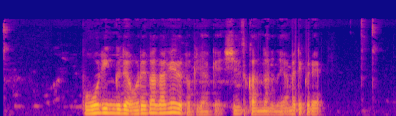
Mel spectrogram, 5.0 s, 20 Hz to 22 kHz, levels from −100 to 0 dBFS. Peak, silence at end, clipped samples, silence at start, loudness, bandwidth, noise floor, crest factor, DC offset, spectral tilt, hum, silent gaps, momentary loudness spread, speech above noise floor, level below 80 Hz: -4 dBFS; 0.3 s; under 0.1%; 0.05 s; -22 LUFS; 11.5 kHz; -55 dBFS; 20 dB; under 0.1%; -7.5 dB/octave; none; none; 13 LU; 34 dB; -54 dBFS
